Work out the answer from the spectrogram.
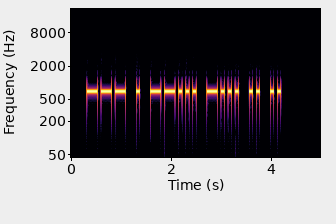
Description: Morse code, heard as a keyed tone, about 17 wpm, 700 Hz. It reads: OE7BII
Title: DXCC-100 Call Signs - 6 Characters - Repeated 3x - 17wpm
